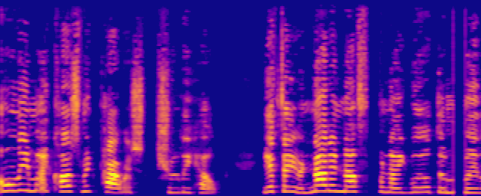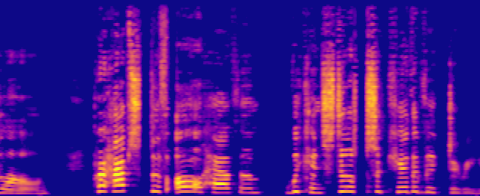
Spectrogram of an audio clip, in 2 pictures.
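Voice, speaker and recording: A squeaky, cartoonish character voice at an extremely high pitch. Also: moderate pace. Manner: formal, earnest.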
